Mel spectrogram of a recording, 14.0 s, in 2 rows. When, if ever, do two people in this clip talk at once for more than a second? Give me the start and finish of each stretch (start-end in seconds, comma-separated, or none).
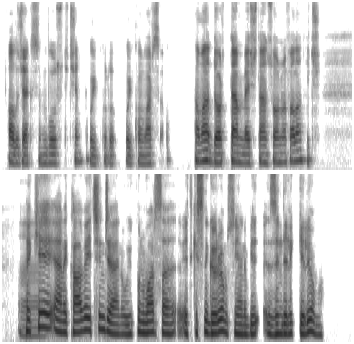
none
